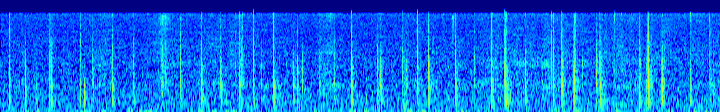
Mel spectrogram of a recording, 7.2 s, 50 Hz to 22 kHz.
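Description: Long nails tap quickly across a pink Reese's candy pouch made of plastic foil laminate resting on a table. About 28 quiet, sharp taps ring out, each a crisp, bright crinkly tick that dies away almost instantly over faint hiss, with very little low end.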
